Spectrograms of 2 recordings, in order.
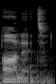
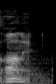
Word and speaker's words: Onett: so let's start with on it it definitely makes sense on a phonetic level like i think most people have gravitated towards one pronunciation because that was the first way they heard it pronounced and i have a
